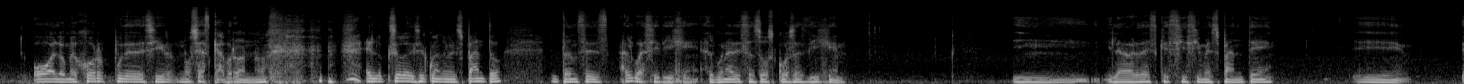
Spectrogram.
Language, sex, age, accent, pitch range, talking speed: Spanish, male, 30-49, Mexican, 105-125 Hz, 160 wpm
